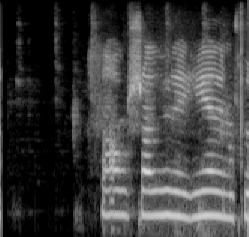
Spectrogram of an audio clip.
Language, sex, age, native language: Icelandic, male, 8, Icelandic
